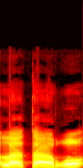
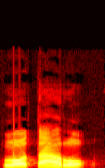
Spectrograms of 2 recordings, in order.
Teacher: Kalau vokal A itu adalah huruf yang tipis. Kalau dia keluarnya vokal O, maka dia termasuk ke dalam huruf yang tebal.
